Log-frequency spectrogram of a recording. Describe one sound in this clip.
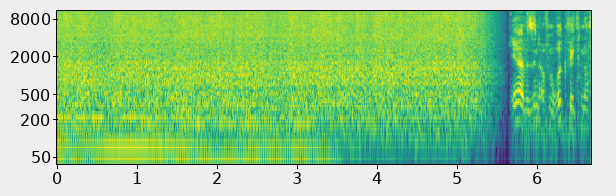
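Water rushes and churns in a boat's wake.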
